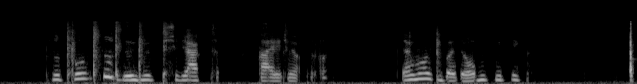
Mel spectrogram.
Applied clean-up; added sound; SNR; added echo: neural diffusion model UNIVERSE++.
